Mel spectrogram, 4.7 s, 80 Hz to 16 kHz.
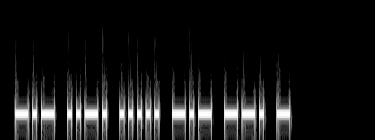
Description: Morse code, heard as a keyed tone, about 22 wpm, 700 Hz. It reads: KF5KGT
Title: USA Callsign DE Callsign - 6 Characters - 22wpm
